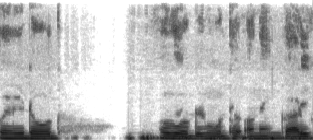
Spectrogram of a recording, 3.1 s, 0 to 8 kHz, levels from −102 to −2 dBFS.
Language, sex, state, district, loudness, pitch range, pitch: Bengali, male, West Bengal, Malda, -16 LUFS, 130-135 Hz, 130 Hz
